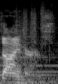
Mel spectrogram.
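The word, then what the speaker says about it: Diener: It's d i e n e r. So like wiener but with a with a d instead of a w or or no.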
